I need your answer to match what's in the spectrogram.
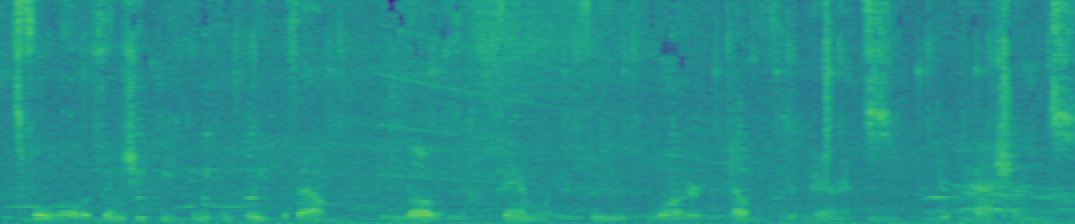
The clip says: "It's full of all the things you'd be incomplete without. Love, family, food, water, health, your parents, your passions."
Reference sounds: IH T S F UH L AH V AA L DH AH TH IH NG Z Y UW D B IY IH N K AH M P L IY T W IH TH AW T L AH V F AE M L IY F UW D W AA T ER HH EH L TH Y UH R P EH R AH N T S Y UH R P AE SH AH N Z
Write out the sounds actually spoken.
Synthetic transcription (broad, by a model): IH T S F UH L AH V AA L DH AH TH IH NG Z Y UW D B IY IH N K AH M P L IY T W IH TH AW T L AH V F AE M L IY F UW D W AA T ER HH EH L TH Y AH R P EH R AH N T S Y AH R P AE SH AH N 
